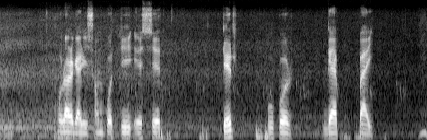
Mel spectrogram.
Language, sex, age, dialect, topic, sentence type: Bengali, male, 18-24, Northern/Varendri, banking, statement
